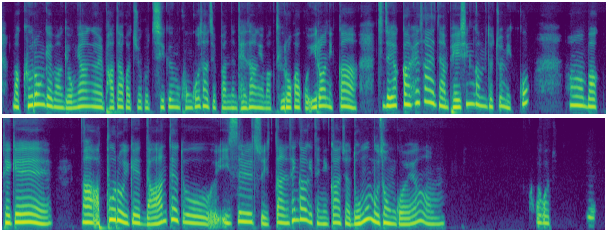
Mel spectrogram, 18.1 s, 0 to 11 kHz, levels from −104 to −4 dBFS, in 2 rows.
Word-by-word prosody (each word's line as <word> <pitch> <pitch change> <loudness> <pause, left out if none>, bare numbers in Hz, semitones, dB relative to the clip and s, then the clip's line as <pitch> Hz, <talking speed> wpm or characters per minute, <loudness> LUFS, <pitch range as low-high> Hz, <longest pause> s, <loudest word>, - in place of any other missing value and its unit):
막 210 -3 0
그런 285 +3 +3
게 255 -3 +2
막 200 -2 -2
영향을 215 +3 -1
받아가지고 195 -2 -4
지금 205 +2 -3
권고 195 +4 -4
사직 215 -6 -4
받는 185 -1 -5
대상에 190 +2 -2
막 175 -1 -9
들어가고 195 -1 0
이러니까 220 -2 0 0.3
진짜 245 0 +2
약간 275 +2 +2
회사에 340 +1 +1
대한 240 -5 0
배신감도 235 +2 0
좀 230 +1 -4
있고 310 - -4 0.6
아 265 -1 +2
막 225 -2 +1
되게 225 -3 +4 0.5
아 235 -1 +4
앞으로 300 -5 +5
이게 215 +1 +2
나한테도 215 - +1
있을 250 -2 +1
수 205 - -6
있다는 210 +4 -2
생각이 300 0 +1
드니까 200 +2 -3
진짜 195 -3 -3
너무 220 - +3
무서운 220 - +2
거예요. 185 +1 -3 1.4
그래 225 - -3 0.5
가지고 385 -3 -12
220 Hz, 300 characters per minute, -20 LUFS, 195-250 Hz, 1.4 s, 앞으로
